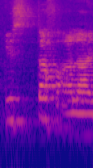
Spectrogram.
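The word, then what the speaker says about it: استفعل: Now the pronunciation will be alif combines with sin, is, ta combines with fa, taf, ala. Istaf'ala is the actual word.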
